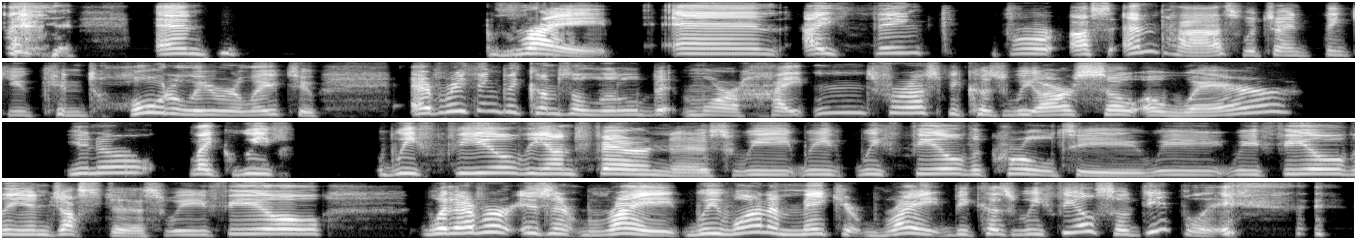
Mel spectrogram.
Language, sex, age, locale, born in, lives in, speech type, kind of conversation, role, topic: English, female, 60-64, en-US, United States, United States, conversation, podcast, guest, How can understanding others' perspectives help resolve disagreements?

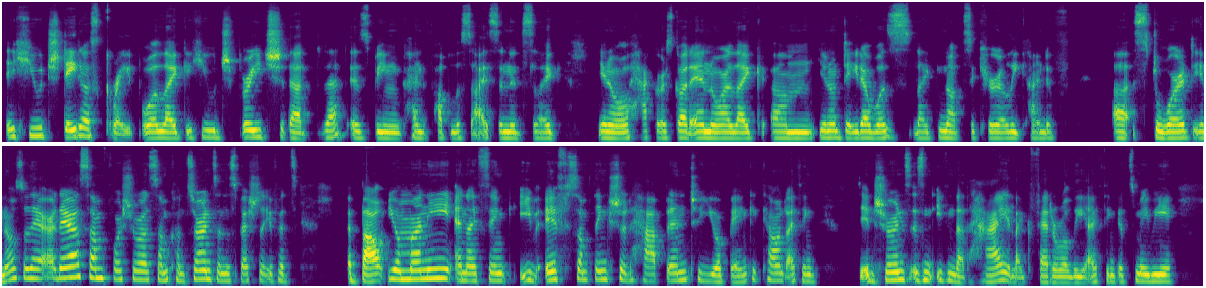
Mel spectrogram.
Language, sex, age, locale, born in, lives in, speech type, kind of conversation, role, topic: English, female, 35-39, en-DE, Germany, United States, conversation, unstructured, none, How can you persuade someone to try online banking?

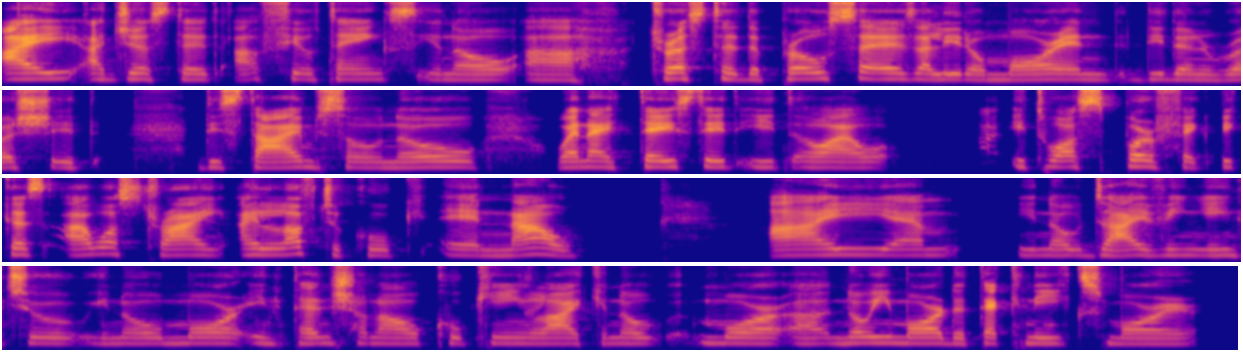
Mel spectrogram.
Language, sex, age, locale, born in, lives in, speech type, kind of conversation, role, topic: English, female, 50-54, en-BR, Brazil, United States, conversation, unstructured, none, What small joy brightened your week, and why?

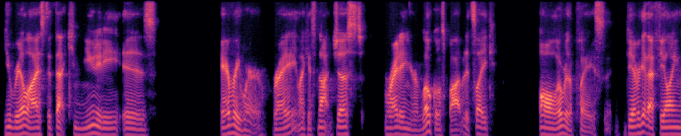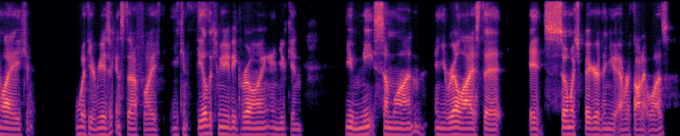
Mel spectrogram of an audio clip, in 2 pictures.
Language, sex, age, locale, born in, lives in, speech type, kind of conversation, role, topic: English, male, 40-44, en-US, United States, United States, conversation, unstructured, none, Which hobbies help you build friendships and feel part of a community?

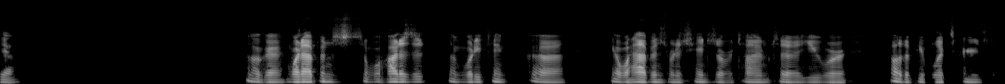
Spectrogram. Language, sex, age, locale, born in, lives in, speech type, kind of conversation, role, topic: English, male, 35-39, en-US, United States, United States, conversation, podcast, host, How do shared experiences and connections shape the sense of belonging in a community?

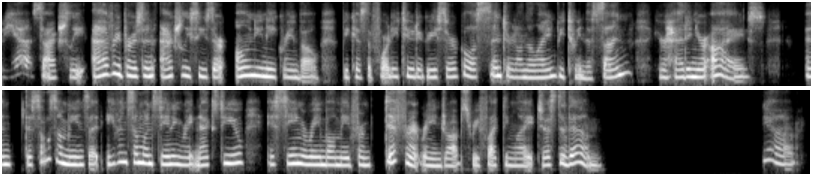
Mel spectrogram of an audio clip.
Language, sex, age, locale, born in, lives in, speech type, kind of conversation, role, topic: English, female, 35-39, en-US, United States, United States, read, expert-assistant, expert, How do rainbows form full circles even though we usually see only an arc?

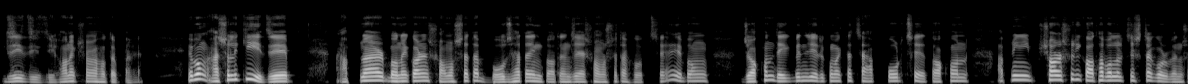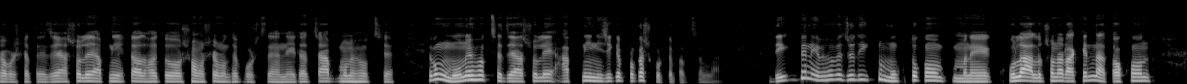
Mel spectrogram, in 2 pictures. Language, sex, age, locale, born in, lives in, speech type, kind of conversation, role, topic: Bengali, male, 25-29, bn-BD, Bangladesh, Bangladesh, conversation, advice, advisor, সৃজনশীল কাজে আপনি কীভাবে নিজের স্বকীয় ধারা হারিয়েছেন?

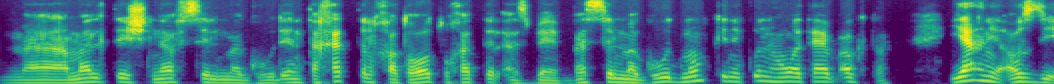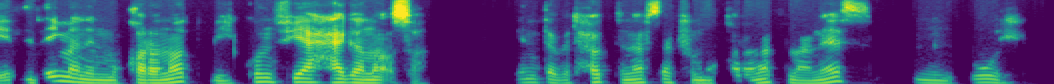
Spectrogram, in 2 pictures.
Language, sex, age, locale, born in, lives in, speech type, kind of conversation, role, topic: Arabic, male, 20-24, ar-EG, Egypt, Italy, conversation, advice, advisor, ليه بلاقي نفسي بقارن نفسي بالناس طول الوقت وبحس بالغيرة من صحابي؟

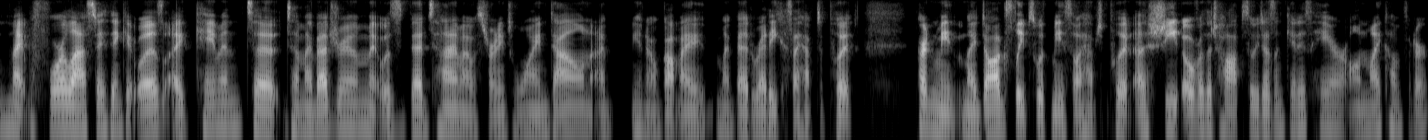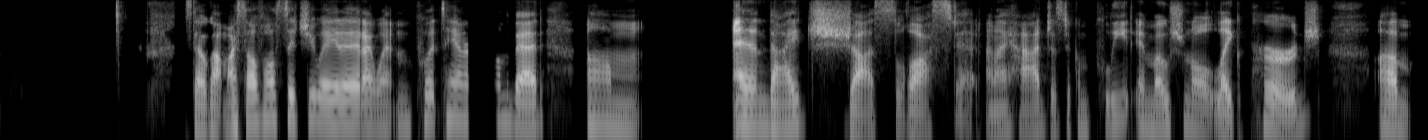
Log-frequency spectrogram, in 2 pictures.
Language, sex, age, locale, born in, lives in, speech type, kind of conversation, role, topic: English, female, 35-39, en-US, United States, United States, conversation, podcast, guest, What helps you stay patient and motivated when things aren’t moving as quickly as you’d like?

